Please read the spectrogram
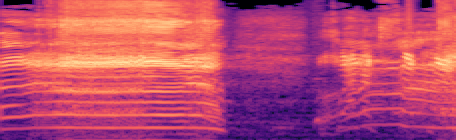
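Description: A person's long, drawn-out vocal cry held at one steady pitch for about a second, followed shortly by a second held cry near the end.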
